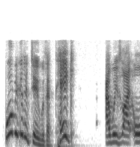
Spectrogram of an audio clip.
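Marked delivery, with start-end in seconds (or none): 0.1-1.5 incredulous Max. Retold or imitated. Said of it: "it's sort of like".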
